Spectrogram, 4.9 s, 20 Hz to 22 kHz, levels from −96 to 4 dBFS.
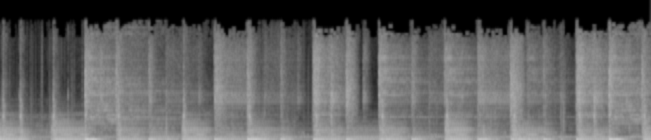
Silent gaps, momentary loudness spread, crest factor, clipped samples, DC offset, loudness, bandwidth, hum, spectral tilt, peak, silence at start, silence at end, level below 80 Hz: none; 5 LU; 18 dB; under 0.1%; under 0.1%; -23 LUFS; 19 kHz; none; -3.5 dB/octave; -4 dBFS; 0 s; 0 s; -24 dBFS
